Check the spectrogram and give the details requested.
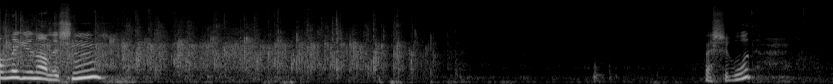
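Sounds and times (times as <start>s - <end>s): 
speech: 0.0s - 1.2s, 7.1s - 7.7s
audience applauding for arriving guest: 0.0s - 4.7s.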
